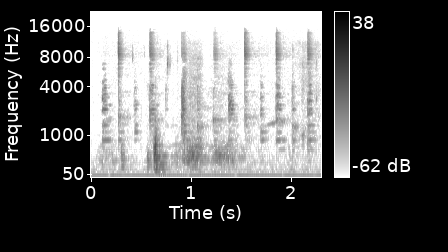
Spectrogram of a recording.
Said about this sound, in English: I I don't know how I feel about rooms with mysterious ticking noises.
